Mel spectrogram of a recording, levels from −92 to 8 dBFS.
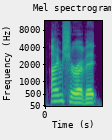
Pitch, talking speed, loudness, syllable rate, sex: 190 Hz, 275 wpm, -13 LUFS, 6.1 syllables/s, female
